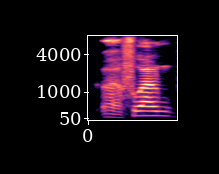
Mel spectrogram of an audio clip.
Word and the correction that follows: Falun: Gong, is it? I can't remember how that's pronounced. – Falun. – Falun? – Well, I don't know how it's pronounced, but it's spelled F-A-L-U-N in English. Falun Gong.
